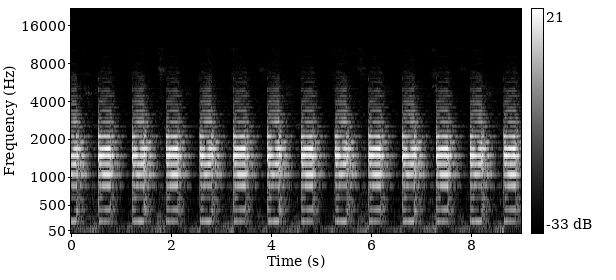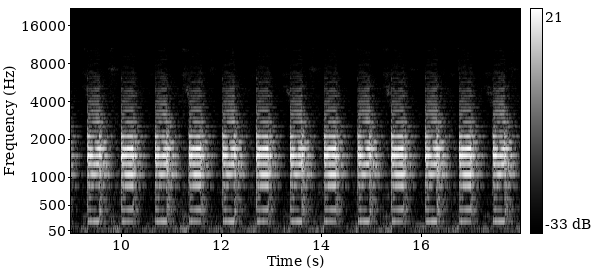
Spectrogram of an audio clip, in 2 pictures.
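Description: Loud, very regular tonal buzzing bursts, about 44 a minute, with a hard electronic edge: an MRI scanner running an imaging sequence.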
